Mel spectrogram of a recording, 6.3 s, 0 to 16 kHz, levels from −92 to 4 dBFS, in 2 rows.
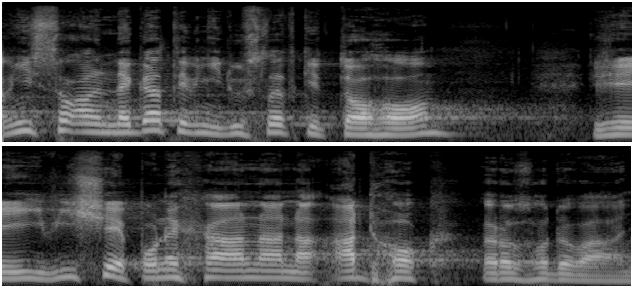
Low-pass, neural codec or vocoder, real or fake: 14.4 kHz; vocoder, 48 kHz, 128 mel bands, Vocos; fake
